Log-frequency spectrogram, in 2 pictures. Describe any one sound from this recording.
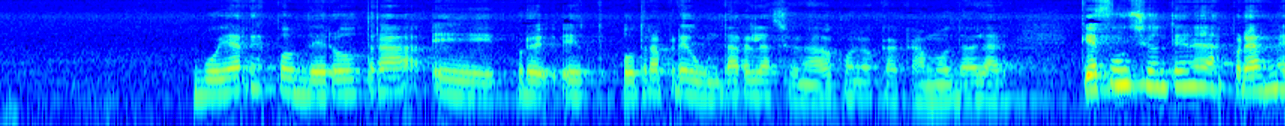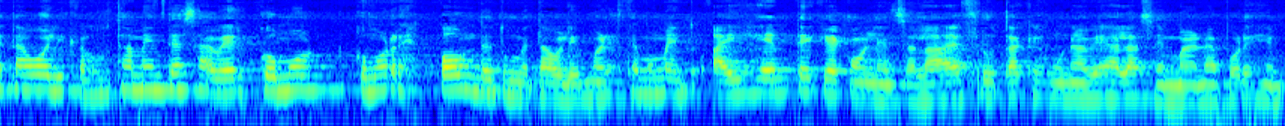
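A middle-aged woman speaks with animation into a close microphone.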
